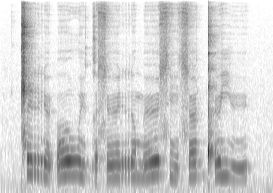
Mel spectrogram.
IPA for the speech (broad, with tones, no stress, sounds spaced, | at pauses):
ǁ ɪ˧ r ʏ˨ ʔ oː˧ w y˨ ɡ ə˨ s ʏː˧ r ʊ˦˨ m øː˦ s ĩ˨ s œ˦ ǃʼ ʏ˦ j y˨˦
